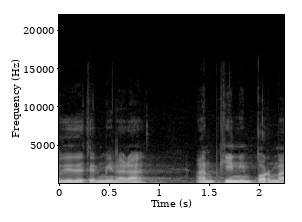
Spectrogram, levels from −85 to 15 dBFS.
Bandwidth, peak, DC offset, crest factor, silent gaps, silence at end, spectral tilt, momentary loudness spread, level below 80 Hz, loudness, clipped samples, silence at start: 8.6 kHz; 0 dBFS; under 0.1%; 14 dB; none; 0 s; -8.5 dB/octave; 12 LU; -44 dBFS; -14 LUFS; under 0.1%; 0 s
